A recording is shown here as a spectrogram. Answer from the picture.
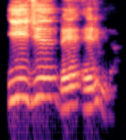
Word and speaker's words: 이스라엘: 구약 성경에 시 신약 성경에 오게 되면 이방인들이 가지로 전목을 당해 가지고 그것을 이스라엘과 구별을 해서 계획 성경은 이스르엘로 되어 있는데 실제 발음은 이즈레엘입니다.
